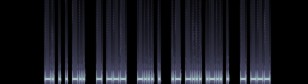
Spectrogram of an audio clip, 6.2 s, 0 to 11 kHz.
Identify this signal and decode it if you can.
Morse code, heard as a keyed tone, about 34 wpm, 700 Hz. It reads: NEED TO BE ABLE TO
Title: Sets of 5 Words Encore 35wpm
